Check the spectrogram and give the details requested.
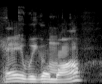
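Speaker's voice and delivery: put-on regional Upper Peninsula Michigan accent. Retelling talking to friends at home one summer, in an Upper Peninsula accent. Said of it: "that's my U P accent".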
